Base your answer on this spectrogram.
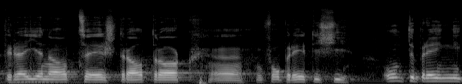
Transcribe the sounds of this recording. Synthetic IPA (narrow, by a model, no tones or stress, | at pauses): d̥ərːɛɪənɑːt̚t͡sueːɾʃt̚d̥əɾɑːt̪ɾɑːkː | ufobɾɪtɪʃi | ʔʊnt̪əɾbɾɪŋːi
